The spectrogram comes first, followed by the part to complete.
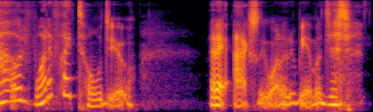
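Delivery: put-on earnest, dead serious, swooping pitch. Retelling asking her boyfriend about becoming a magician: imitating a straight-faced question. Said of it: "Like, straight face".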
